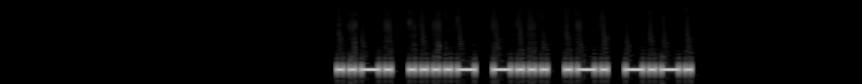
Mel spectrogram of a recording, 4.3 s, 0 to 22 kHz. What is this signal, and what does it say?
Morse code, heard as a keyed tone, about 40 wpm, 700 Hz. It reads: F4BRC
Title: DXCC-100 Call Signs - 5 Characters - Repeated 2x - 40wpm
